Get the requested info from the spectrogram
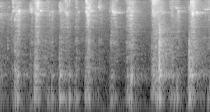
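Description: Fingertips rubbing thick dish soap into the sticky surface of a Cricut cutting mat. The wet soap gives quick, irregular squishes, about six a second. The mat's adhesive is being soaked in soap to loosen it for cleaning.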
